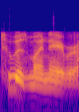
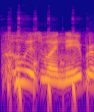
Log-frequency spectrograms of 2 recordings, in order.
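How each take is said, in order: First: The question sounds guarded and evasive. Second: The question sounds sincere and open. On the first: The asker wants to avoid responsibility. "I recognize that tone of voice. ... How can I avoid responsibility here?" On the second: The asker wants to know how to help. "it wasn't, who is my neighbor? How can I help?"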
